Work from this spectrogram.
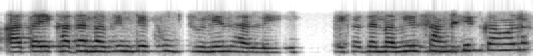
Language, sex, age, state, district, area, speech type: Marathi, female, 18-30, Maharashtra, Washim, rural, conversation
